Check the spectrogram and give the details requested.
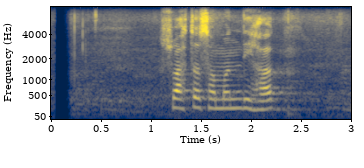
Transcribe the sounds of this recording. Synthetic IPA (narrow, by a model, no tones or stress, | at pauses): swast̪ʰʌsʌmbʌnd̪ʱiɦʌk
